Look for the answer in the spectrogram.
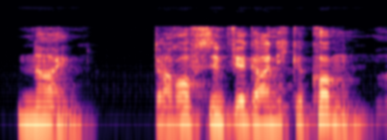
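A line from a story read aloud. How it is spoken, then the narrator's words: Plain. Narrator (German): antwortete Gilo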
